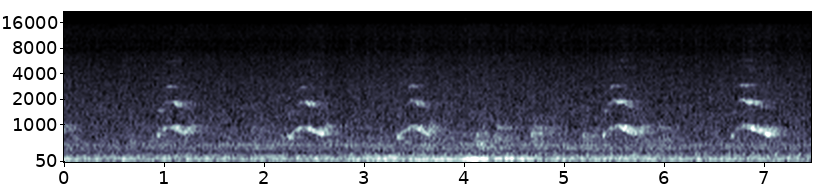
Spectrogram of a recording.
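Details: Siamese kitten meowing: five short, high, bending mews spaced about one to two seconds apart, each rising then falling, over a steady low hum.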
